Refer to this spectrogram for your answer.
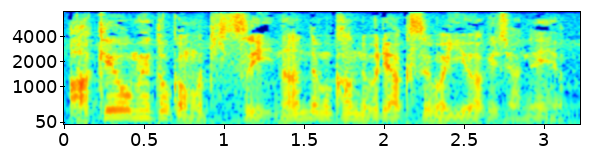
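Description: Wry deadpan man reading comments. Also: on the low side, racing, soft background music. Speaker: host reading out listener posts.

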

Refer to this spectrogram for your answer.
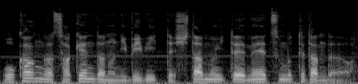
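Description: A young man telling a personal horror story in a hushed, casual way. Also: on the low side, quick pace, a little hiss or hum.

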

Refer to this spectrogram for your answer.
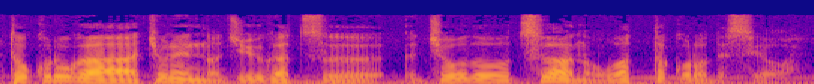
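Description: A man telling a ghost story in a hushed voice, with drawn-out words and dramatic pauses. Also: medium pitch, sing-song, faint music behind.

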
